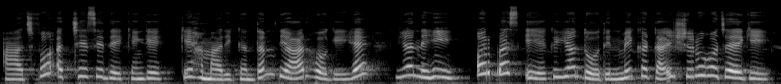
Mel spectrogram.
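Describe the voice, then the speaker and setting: Cartoon mother bird, played by a woman: high-pitched, gentle, caring and motherly.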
